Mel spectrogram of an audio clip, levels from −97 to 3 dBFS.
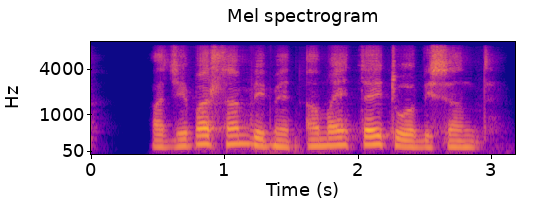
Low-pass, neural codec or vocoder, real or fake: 7.2 kHz; codec, 16 kHz, about 1 kbps, DyCAST, with the encoder's durations; fake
